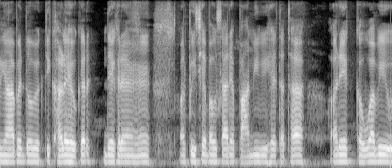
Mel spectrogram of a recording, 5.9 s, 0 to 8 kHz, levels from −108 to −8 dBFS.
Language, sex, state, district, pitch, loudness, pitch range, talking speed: Hindi, male, Jharkhand, Garhwa, 120 Hz, -19 LUFS, 115-120 Hz, 225 wpm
